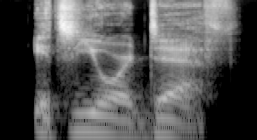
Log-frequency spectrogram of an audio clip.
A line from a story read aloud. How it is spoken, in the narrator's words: He growled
